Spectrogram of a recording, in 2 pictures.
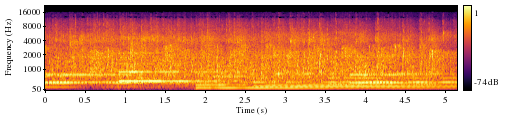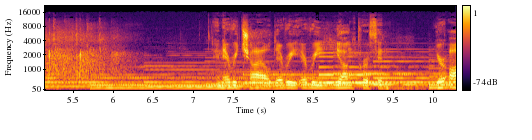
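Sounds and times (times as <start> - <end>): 
audience applause: 0.0 - 6.3
sustained keyboard chords: 0.0 - 10.2
speech: 1.9 - 2.3, 7.4 - 10.2.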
